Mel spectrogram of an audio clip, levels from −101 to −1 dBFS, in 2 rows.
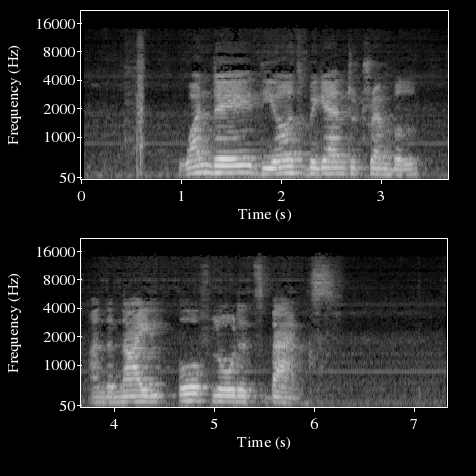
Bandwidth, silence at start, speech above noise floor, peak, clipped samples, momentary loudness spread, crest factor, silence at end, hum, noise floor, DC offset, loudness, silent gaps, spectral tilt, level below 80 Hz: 13.5 kHz; 0.55 s; 35 dB; -8 dBFS; under 0.1%; 22 LU; 18 dB; 1.15 s; none; -60 dBFS; under 0.1%; -25 LUFS; none; -6 dB/octave; -64 dBFS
